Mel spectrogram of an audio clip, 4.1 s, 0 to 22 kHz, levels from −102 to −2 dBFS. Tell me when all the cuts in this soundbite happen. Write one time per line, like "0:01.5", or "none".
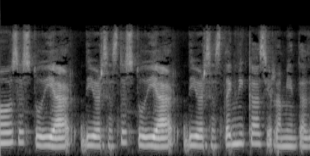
0:01.6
